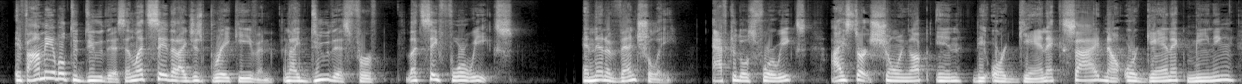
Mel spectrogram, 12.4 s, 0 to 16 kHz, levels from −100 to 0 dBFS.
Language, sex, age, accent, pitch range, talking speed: English, male, 30-49, American, 150-190 Hz, 200 wpm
